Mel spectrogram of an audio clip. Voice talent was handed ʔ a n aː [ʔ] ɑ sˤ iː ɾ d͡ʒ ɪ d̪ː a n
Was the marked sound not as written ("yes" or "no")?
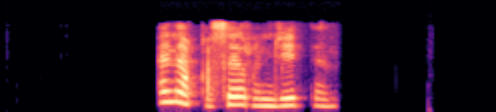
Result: yes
